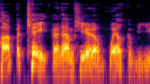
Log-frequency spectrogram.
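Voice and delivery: Cajun accent appearing suddenly, put-on. Host opens the episode introducing himself to listeners: sudden Cajun accent. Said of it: "I don't know why it's Cajun".

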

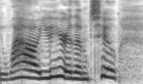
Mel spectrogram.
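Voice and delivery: ordinary talk

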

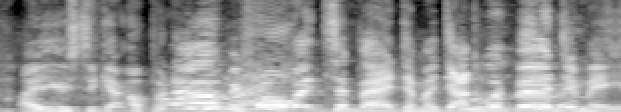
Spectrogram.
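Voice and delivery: put-on old northern boaster voice. Recalling a comedy sketch to the others: Monty Python Four Yorkshiremen voice. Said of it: "reminded me of the Monty Python Four Yorkshiremen sketch".

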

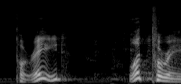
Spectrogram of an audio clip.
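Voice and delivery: put-on Serbian-accented speech. Acting out a Denver Nuggets player answering a reporter after the championship, imitating a Serbian accent. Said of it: "In his Serbian accent".

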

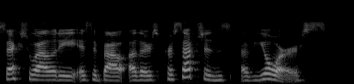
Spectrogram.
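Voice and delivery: ordinary talk

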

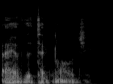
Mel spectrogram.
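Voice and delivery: soft, unvoiced whisper with barely any voice. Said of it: "the night that I can't talk".

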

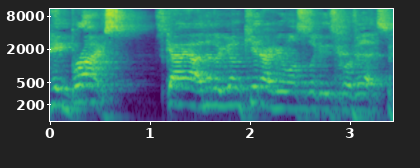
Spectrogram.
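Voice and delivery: play-acted shout. Retelling how an older salesman shouted across the showroom: imitating someone shouting. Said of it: "just shouted".

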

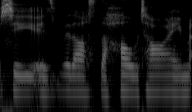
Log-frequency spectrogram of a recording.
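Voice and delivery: ordinary talk

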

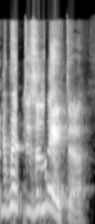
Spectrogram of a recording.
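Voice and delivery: put-on Italian accent. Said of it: "my Italian Pablo Picasso landlord impression".

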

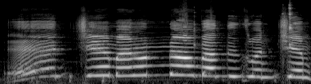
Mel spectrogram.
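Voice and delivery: very high-pitched color commentator announcer voice. Retelling a fourth-down play, imitating the announcer: Tony Romo impression. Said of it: "my Tony Romo impression there".

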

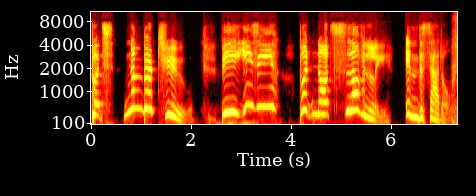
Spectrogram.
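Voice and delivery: very slow, easy, drawn-out delivery, swooping up high. Reading old riding advice aloud: Julia Child voice. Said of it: "who's the, Julia Childs?".

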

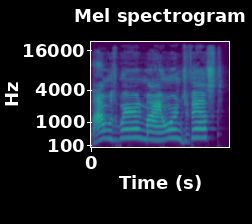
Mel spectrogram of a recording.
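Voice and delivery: deaf-man voice, pitched way up. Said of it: "and he was wearing".

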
